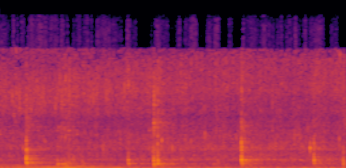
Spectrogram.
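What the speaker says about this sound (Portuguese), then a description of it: "essa cebola ela vai cozinhar até ela ficar transparente, sem dourar" Chopped onion cooking in a pan until translucent without browning, giving a soft, steady sizzle with a few sharp scrapes of stirring, fairly quiet and without voices.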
